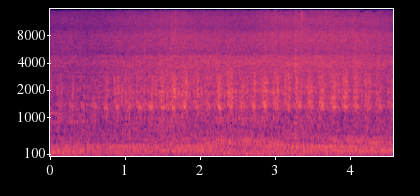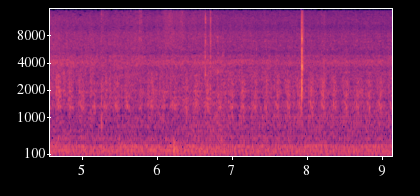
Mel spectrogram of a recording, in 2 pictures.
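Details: Jeep WJ engine: fast, steady light ticking over an even idle hum; the owner is unsure whether the sound is a problem; origin unknown.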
